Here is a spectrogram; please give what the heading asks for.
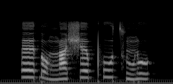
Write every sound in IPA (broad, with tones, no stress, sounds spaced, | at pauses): ɛ˦ ɗ ɔ˨ ŋ a˦ ʃ ɛ˦ pʰ o˦ t͡s ũ˨˦ ɾ ʊ˨˦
